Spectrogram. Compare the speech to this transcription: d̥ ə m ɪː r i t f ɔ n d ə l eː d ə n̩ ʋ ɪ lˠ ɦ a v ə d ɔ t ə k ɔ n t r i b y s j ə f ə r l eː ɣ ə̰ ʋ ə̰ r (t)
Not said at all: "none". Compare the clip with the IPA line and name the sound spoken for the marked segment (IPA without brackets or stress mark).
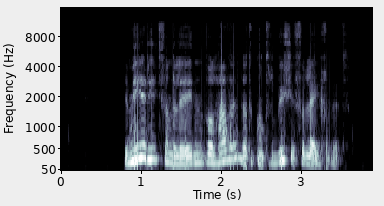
t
